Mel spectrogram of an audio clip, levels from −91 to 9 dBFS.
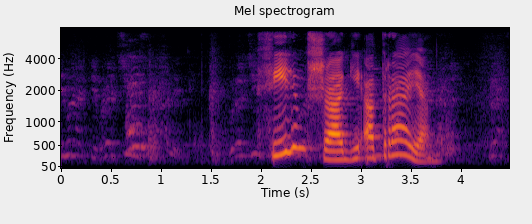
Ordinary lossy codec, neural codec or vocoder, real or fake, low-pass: AAC, 48 kbps; none; real; 7.2 kHz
